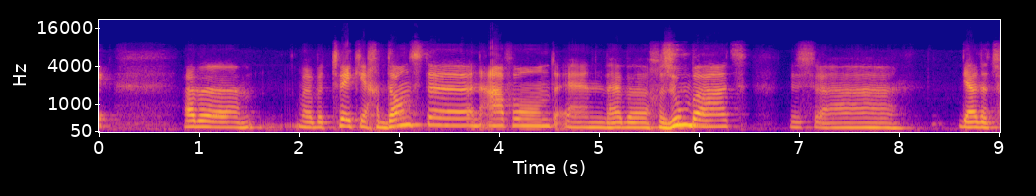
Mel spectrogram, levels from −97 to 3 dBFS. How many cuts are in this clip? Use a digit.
0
